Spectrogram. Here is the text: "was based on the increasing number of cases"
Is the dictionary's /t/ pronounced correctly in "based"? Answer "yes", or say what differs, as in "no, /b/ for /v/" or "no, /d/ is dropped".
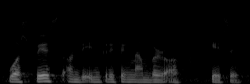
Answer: yes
